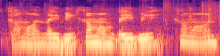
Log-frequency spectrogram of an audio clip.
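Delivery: normal talking voice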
